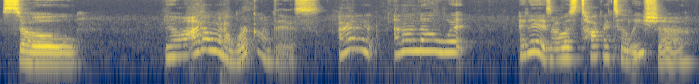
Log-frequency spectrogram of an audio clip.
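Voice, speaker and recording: A woman's voice: high-pitched, big pitch swings, normal speed, vocal fry, darkish tone. A woman whose first language is Korean, chatting at home about her stitching projects in a rambling, self-interrupting way. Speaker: Flosstube vlogger. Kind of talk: casual show-and-tell vlog.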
